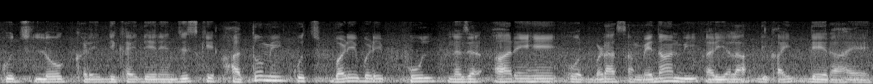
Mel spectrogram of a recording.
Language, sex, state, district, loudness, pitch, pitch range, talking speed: Hindi, male, Rajasthan, Bikaner, -14 LUFS, 125 Hz, 115-140 Hz, 185 wpm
